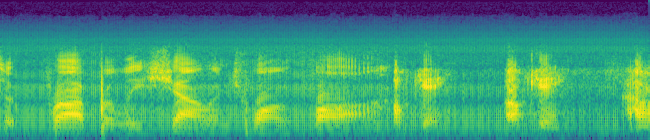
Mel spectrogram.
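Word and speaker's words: Chuan Fa: Well, I pronounce it properly, Shaolin Chuang Fa.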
